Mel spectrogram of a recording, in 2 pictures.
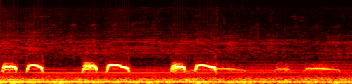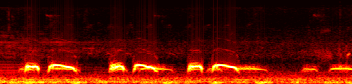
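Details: Wild doves lured by a spotted dove decoy: repeated mellow cooing in pairs and trios, with some softer, longer coos between. Steady low hum underneath.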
